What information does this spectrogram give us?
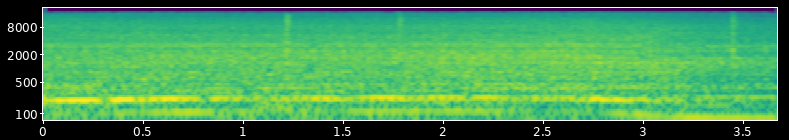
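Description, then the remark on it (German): An off-road vehicle engine drones steadily as it drives fast over a bumpy road through partly narrow mine tunnels, its low hum wavering slightly in pitch over a constant rumble, with no voices present. “Rasant kurvt er auf holpriger Fahrbahn durch die teils engen Tunnel.”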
